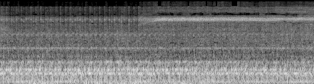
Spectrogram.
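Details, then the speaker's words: Old Camel Hossfield air compressor, about 20–25 gallon tank, auction find with water drained from it: steady motor drone with a regular pumping beat around 2.5 per second, building pressure evenly; cuts out near 120, back on near 100; leaks underneath and at the air filter. "Alright guys, as you can see, this thing works pretty well."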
